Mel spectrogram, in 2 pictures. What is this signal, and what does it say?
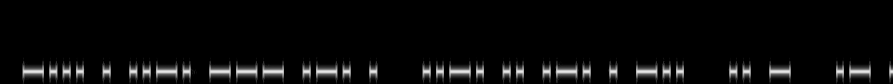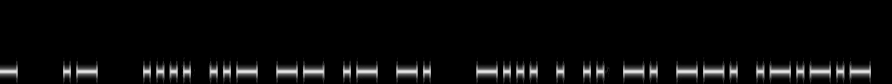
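Morse code, heard as a keyed tone, about 18 wpm, 600 Hz. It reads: BEFORE FIRED IT AT A HUMAN BEING.
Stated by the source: Morse practice at 18 wpm, English text, from CW med Gnister.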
